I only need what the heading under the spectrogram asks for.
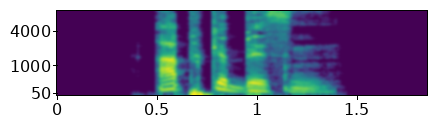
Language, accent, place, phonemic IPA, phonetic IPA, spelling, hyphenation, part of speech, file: German, Germany, Berlin, /ˈabɡəˌbisən/, [ˈʔapɡəˌbisn̩], abgebissen, ab‧ge‧bis‧sen, verb, De-abgebissen.ogg
- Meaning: past participle of abbeißen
